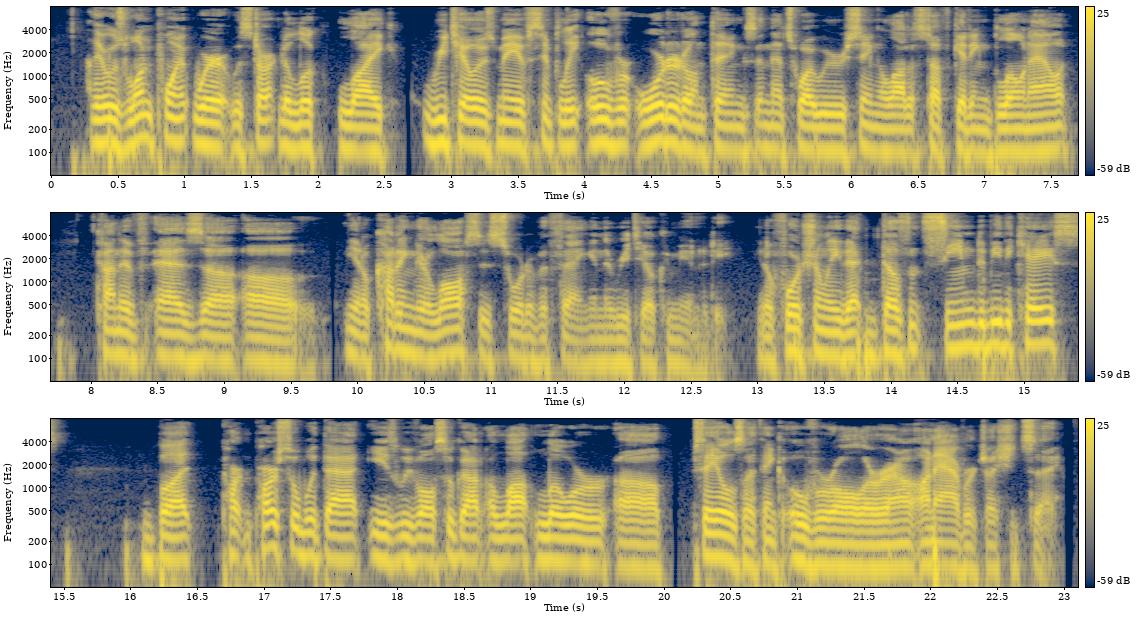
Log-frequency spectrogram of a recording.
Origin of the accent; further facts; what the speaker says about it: San Diego, California, United States; Growing up in San Diego, this would have been a huge risk.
